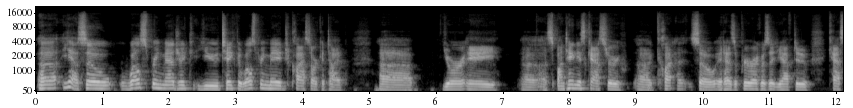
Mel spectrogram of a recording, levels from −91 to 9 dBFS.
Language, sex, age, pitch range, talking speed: English, male, 30-49, 115-150 Hz, 150 wpm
